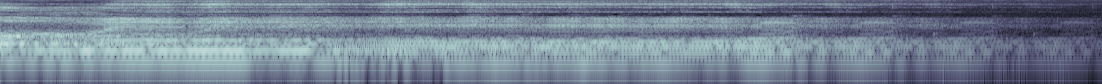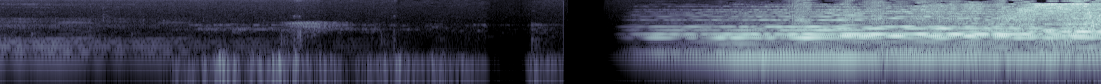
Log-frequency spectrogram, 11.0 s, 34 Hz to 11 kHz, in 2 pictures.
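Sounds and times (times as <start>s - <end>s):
man chanting recitation: 0.0s - 5.7s.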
